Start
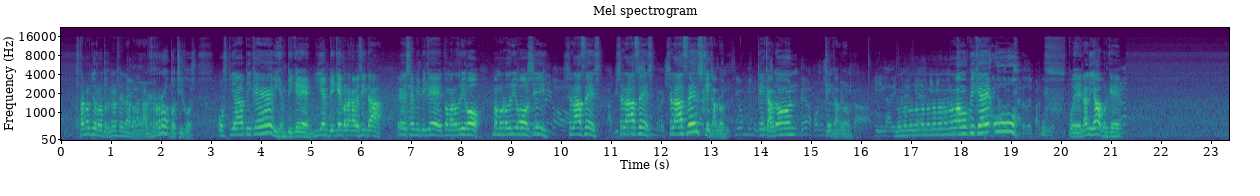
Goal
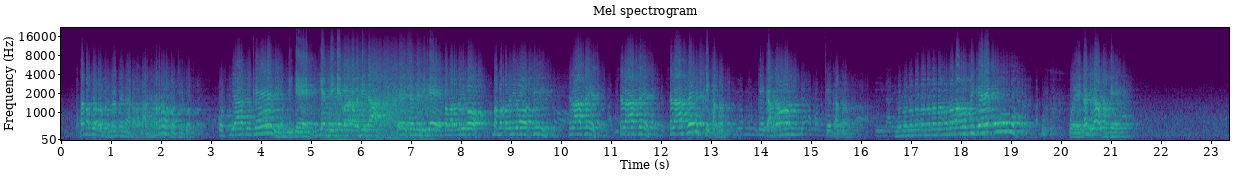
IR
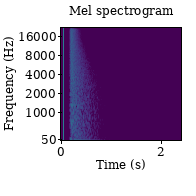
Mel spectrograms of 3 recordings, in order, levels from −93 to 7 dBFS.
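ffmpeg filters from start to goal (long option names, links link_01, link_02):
-filter_complex "[0:a]asettb=1/sr,asplit=3[link_01][link_02][link_03];[link_01]atrim=end=5.214[link_04];[link_02]atrim=start=5.21:end=7.46,asetpts=PTS-STARTPTS,afade=type=in:duration=0.004:curve=qsin,afade=type=out:start_time=2.246:duration=0.004:curve=qsin,aeval=exprs='val(0)+0.5*0.0631*sgn(val(0))':channel_layout=same[link_05];[link_03]atrim=start=7.456[link_06];[link_04][link_05]acrossfade=duration=0.004:curve1=hsin:curve2=qsin[link_07];[link_07][link_06]acrossfade=duration=0.004:curve1=qsin:curve2=hsin,acrossover=split=210[link_08][link_09];[link_09]acompressor=threshold=-24dB:ratio=2[link_10];[link_08][link_10]amix=inputs=2:normalize=0[link_11];[1:a]atrim=start_sample=2205,asetrate=61740,aresample=44100[link_12];[link_11][link_12]afir=irnorm=-1:irlink=0,adynamicsmooth=sensitivity=5.5:basefreq=580"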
